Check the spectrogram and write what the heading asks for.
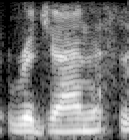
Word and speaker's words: Regina: I am in Regina, Saskatchewan.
